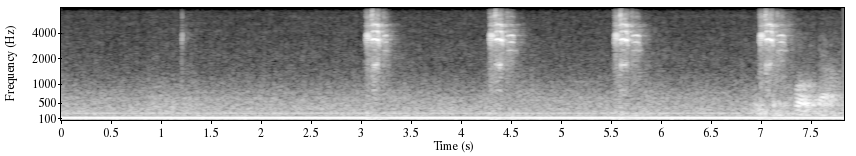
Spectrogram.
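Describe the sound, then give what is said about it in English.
A recording of zebra finch song: four short, high, buzzy calls spaced roughly a second apart, with a fainter earlier chirp, over a constant low hum. “So this is what you would hear from these. These zebrafinch make hideous sounds.”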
